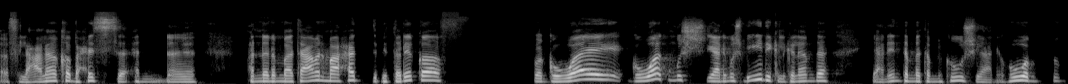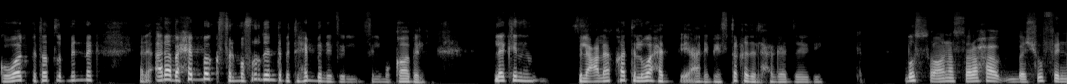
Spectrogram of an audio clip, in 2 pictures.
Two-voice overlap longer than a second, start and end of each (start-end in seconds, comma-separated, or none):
none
